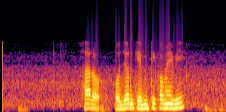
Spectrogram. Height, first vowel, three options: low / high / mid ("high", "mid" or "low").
low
